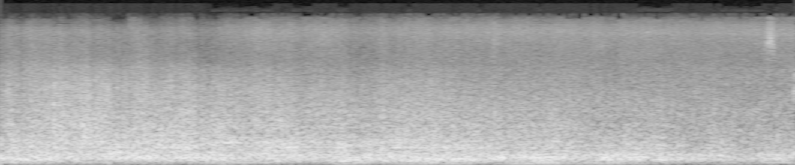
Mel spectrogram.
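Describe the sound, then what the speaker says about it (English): A big thunderstorm: a steady, loud, deep rumble of thunder with rain and wind noise that stays continuous for the whole stretch, and no voices. "it's big thunderstorm."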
